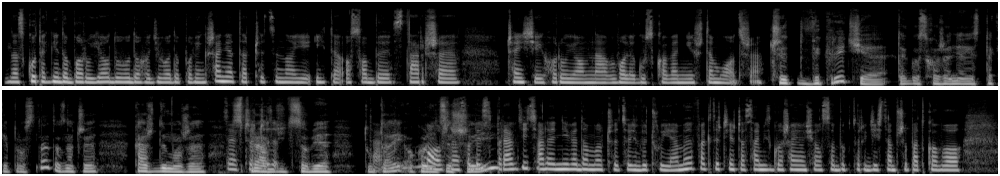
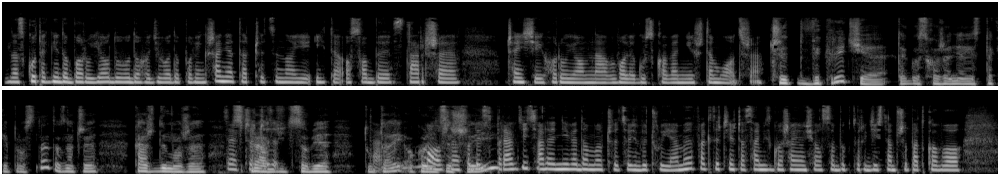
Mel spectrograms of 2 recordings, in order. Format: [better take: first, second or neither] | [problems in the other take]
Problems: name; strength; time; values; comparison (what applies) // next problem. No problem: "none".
first | garbled, watery; slightly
